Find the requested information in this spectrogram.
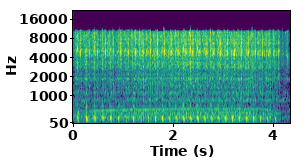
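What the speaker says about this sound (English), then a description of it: "Now the 1591 is one of the strongest machines that Singer ever made. It has a direct drive motor" Singer 1591 direct-drive sewing machine stitching steadily, its close, loud mechanical hum carrying a fast, even chatter of needle strokes throughout with no talking.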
